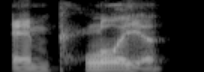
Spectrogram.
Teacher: Employer, 3 syllables, the stress is in the middle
